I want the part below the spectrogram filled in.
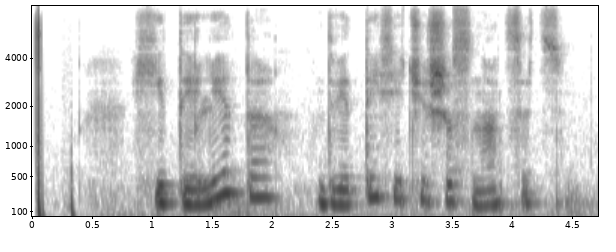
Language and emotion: Russian, sad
